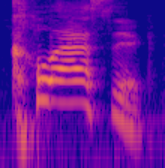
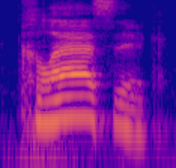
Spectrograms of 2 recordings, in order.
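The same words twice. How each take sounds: First: Classic jumped way up in pitch; squeaky high Classic. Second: Said in the usual way. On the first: Acted. Streamer echoing a chat catchphrase, much higher. Repeated, second take pitched up.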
